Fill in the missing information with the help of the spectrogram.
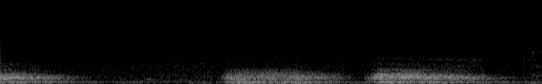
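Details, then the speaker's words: Simulated patient breath sounds from a virtual pulmonary exam in a training simulation of suspected coronavirus patients: breath sounds (simulated lung auscultation). "si vous cliquez sur cet onglet vous entendrez par exemple comment ils respirent"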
